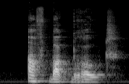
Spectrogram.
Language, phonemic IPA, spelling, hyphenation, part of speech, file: Dutch, /ˈɑf.bɑkˌbroːt/, afbakbrood, af‧bak‧brood, noun, Nl-afbakbrood.ogg
- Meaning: prebaked bread (bread that has been partially baked and can be baked in a domestic oven)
